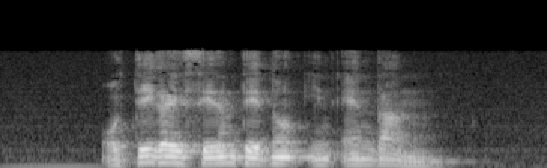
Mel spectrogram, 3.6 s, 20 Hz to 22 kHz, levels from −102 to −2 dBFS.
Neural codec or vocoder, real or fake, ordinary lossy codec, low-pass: none; real; MP3, 48 kbps; 7.2 kHz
